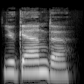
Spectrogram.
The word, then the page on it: uganda: American English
